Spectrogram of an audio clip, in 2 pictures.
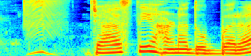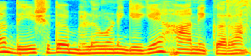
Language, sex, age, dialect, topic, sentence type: Kannada, female, 36-40, Central, banking, statement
